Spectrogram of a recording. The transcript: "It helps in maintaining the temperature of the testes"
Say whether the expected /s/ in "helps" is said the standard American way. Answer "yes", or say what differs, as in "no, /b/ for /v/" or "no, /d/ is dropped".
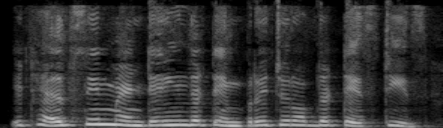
yes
